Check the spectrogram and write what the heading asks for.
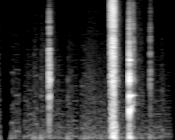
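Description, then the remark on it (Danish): A bottle cap being pried off a rum barrel-aged beer: a light click, then two loud, sharp pops in quick succession and a faint final tick, with no one talking. “Vi skal drikke, øh, hvad hedder det, rum barrel age nu, så skal jeg ikke bare prøve at rive hatten af den jo, også?”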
